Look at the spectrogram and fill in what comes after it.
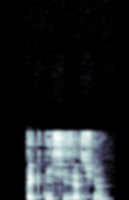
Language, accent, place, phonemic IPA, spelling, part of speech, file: French, France, Lyon, /tɛk.ni.si.za.sjɔ̃/, technicisation, noun, LL-Q150 (fra)-technicisation.wav
- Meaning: an increase in the use of technology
